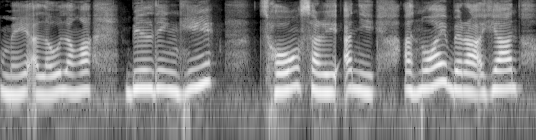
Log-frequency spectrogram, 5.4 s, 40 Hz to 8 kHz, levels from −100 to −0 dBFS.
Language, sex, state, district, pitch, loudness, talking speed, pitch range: Mizo, female, Mizoram, Aizawl, 255 Hz, -12 LUFS, 155 wpm, 240-275 Hz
